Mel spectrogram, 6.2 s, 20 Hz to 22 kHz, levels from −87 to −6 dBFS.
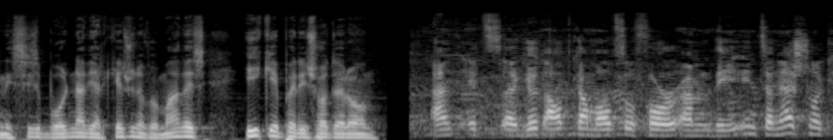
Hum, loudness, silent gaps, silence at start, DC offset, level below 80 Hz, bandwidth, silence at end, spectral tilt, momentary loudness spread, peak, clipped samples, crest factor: none; -28 LUFS; 2.90-3.06 s; 0 s; under 0.1%; -44 dBFS; 15 kHz; 0 s; -6.5 dB/octave; 7 LU; -10 dBFS; under 0.1%; 16 dB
